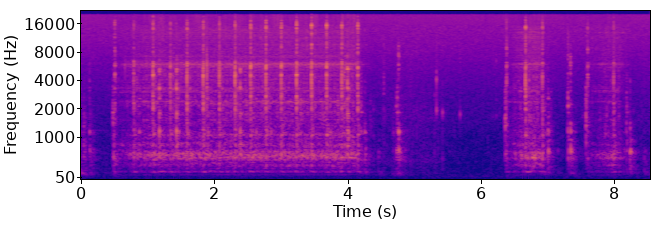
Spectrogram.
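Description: A sewing machine stitches a paper-pieced snowflake quilt in rapid, even bursts of ticking needle strokes, running for about four seconds, pausing with a few isolated clicks, then starting again for a shorter run.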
